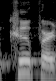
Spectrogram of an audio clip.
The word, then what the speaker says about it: Cowper: It's spelled C-O-W-P-E-R, but it's Cooper, not Cowper.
